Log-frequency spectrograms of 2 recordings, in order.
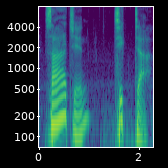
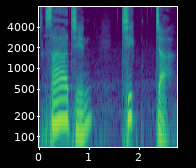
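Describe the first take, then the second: The two takes are said the same way.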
